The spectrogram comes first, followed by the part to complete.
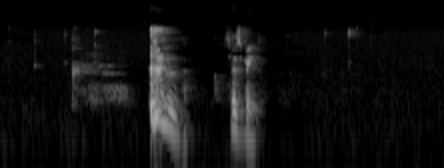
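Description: A man coughs to clear his throat, a rough burst about a second and a half in, then says "excuse me". A faint click near the end.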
